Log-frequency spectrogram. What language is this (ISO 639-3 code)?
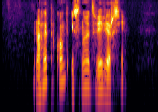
bel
